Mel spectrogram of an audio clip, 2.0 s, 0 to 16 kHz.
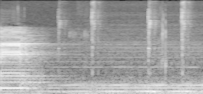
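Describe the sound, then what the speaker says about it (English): A short electronic buzzer tone sounds at the start in the video game Portal 2, a steady harmonic drone, followed by a few soft clicks and a low hum. "When you hear the buzzer, stare at the art."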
